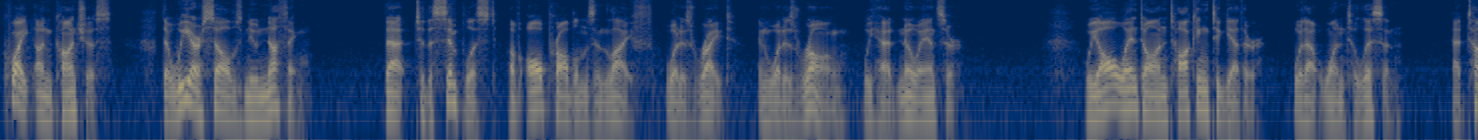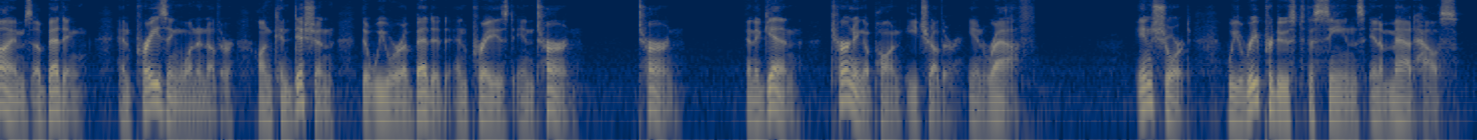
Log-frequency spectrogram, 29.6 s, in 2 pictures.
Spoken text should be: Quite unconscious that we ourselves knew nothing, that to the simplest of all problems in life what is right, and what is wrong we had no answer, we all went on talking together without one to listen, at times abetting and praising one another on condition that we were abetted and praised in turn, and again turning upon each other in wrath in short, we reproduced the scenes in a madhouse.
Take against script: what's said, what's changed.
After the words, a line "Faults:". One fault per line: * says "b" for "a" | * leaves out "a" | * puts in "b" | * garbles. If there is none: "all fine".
Quite unconscious that we ourselves knew nothing, that to the simplest of all problems in life what is right, and what is wrong we had no answer, we all went on talking together without one to listen, at times abetting and praising one another on condition that we were abetted and praised in turn turn, and again turning upon each other in wrath in short, we reproduced the scenes in a madhouse.
Faults:
* puts in "turn"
